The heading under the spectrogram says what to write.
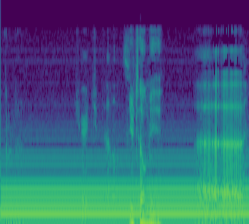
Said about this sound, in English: I hear church bells.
